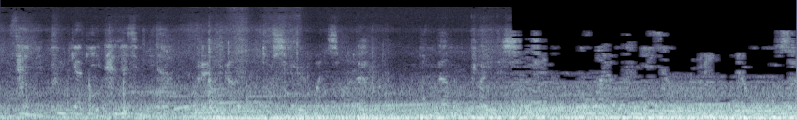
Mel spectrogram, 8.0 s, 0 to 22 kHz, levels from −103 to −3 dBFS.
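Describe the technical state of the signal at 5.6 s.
Dull, band-limited sound with a swirly edge: at 5.6 s the audio sits inside a stretch of adaptive stream at a lower bitrate that runs from 5.11 s to the end. The switch is abrupt and gapless, and nothing survives above 7.6 kHz. The stream dropped to a much leaner encoding of the same material, which fits a fall from around 96 kbit/s to around 16 kbit/s AAC. That starved the codec of bits, so it discarded the treble and smeared what remained.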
